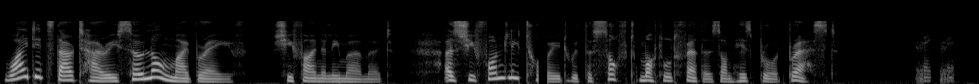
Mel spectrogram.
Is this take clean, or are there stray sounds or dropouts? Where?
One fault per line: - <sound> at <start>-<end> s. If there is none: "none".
- dropout at 5.4-5.5 s
- laugh at 9.2-9.6 s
